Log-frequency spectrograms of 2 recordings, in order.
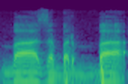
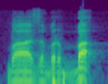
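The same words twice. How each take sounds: First: The final syllable is said softly and smoothly. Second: The final syllable is cut off with a jerk. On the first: The speaker calls it right. "बड़ी नरमी के साथ" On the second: The speaker calls it wrong. "ये झटका भी नहीं देना है"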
